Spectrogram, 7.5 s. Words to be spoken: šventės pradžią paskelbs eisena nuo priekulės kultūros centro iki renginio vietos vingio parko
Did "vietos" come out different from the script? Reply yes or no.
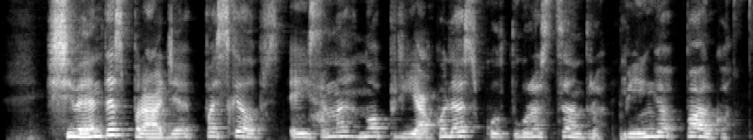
yes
